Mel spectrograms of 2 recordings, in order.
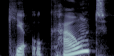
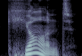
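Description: First: The vowel has no added y-like glide. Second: The vowel has an added y-like glide. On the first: "not count" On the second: "in some dialects, I guess they say count"

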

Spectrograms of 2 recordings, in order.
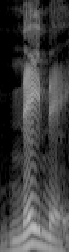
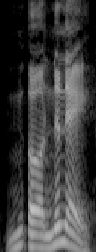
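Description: First: The name is said the American English way. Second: The name is said the Brazilian Portuguese way. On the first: This is how the name is said abroad. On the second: This is how the name is said at home. "In Brazil, he said it"

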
